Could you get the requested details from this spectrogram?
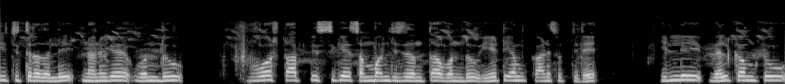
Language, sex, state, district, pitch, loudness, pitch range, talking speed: Kannada, male, Karnataka, Raichur, 180 Hz, -17 LUFS, 170-190 Hz, 105 wpm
